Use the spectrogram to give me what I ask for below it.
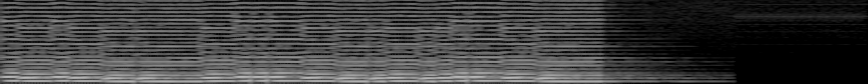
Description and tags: Win Game
gain, earn, win, acquire, achieve, get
